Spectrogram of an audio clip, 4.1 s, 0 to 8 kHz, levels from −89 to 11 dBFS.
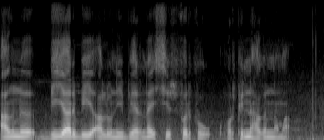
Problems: constant background noise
